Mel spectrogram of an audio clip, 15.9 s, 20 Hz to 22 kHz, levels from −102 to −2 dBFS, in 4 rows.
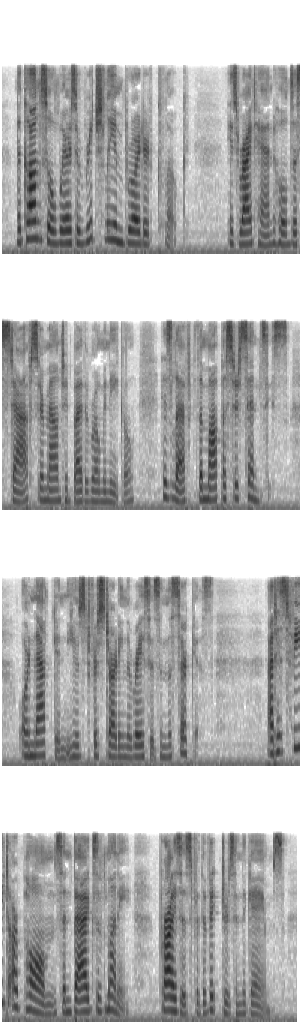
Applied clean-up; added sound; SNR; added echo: none; none; none; none.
